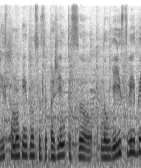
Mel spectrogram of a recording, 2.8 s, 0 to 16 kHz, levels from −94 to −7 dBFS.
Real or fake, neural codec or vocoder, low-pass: fake; vocoder, 44.1 kHz, 128 mel bands every 512 samples, BigVGAN v2; 14.4 kHz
